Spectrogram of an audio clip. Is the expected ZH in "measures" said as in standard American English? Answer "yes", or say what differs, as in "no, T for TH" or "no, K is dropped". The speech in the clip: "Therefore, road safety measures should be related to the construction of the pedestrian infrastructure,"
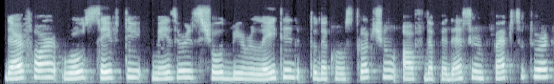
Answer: no, Z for ZH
